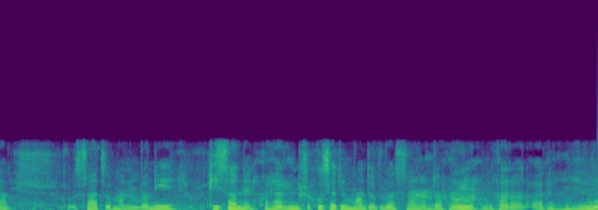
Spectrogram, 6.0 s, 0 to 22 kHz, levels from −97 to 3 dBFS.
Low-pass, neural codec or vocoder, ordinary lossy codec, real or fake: 7.2 kHz; autoencoder, 22.05 kHz, a latent of 192 numbers a frame, VITS, trained on one speaker; none; fake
